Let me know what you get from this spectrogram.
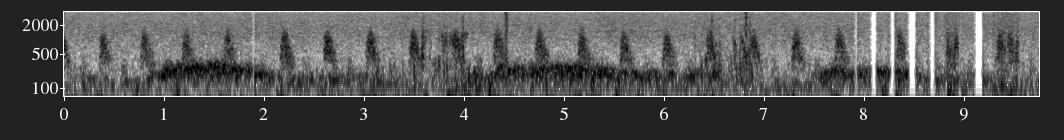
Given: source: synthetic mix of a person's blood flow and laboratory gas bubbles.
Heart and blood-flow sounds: Doppler ultrasound of blood flow; subclavian vein
3.46-3.65 s: bubbles
3.71-4.04 s: bubbles
6.35-6.98 s: bubbles
From the record:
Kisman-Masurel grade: 222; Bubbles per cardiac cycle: several, 3 to 8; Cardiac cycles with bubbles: 10 to 50%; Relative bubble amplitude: moderate (0.250 to 0.450); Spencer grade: 2 (many but less than half of the cardiac periods contain bubble signals, singularly or in groups); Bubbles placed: anywhere in the cardiac cycle

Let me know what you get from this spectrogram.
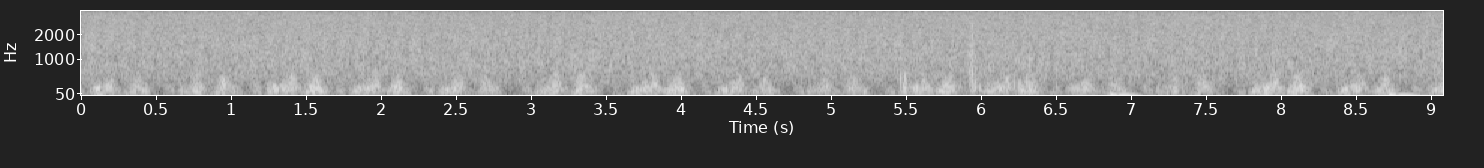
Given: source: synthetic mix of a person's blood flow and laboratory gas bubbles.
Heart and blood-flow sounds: Doppler ultrasound of blood flow; precordium
5.42-5.54 s: bubbles
5.88-6.38 s: bubbles
From the record:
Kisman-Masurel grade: 212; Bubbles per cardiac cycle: several, 3 to 8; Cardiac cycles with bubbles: 1 to 10%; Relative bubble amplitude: moderate (0.250 to 0.450); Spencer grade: 1 (occasional bubble signal discernible with the cardiac motion signal, with majority of cardiac periods free of bubbles); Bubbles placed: anywhere in the cardiac cycle

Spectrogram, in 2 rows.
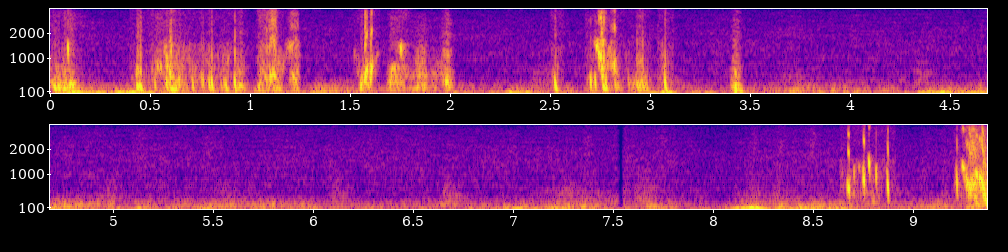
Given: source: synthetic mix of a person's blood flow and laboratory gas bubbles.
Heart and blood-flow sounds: Doppler ultrasound of blood flow; subclavian vein
0.00-0.18 s: bubbles
0.40-0.99 s: bubbles
1.03-1.26 s: bubbles
1.52-2.02 s: bubbles
2.49-2.57 s: bubbles
2.67-3.01 s: bubbles
3.04-3.12 s: bubbles
8.63-8.91 s: bubbles
9.20-9.38 s: bubbles
From the record:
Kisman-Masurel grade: 233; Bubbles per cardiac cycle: several, 3 to 8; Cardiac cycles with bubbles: 50 to 99%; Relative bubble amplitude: loud (0.450 to 0.775); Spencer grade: 3 (all of the cardiac periods contain showers or single bubble signals, but not dominating or overriding the cardiac motion signals); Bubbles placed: anywhere in the cardiac cycle

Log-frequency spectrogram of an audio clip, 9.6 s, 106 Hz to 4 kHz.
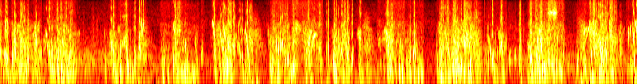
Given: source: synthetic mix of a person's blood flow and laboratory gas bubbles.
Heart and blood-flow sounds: Doppler ultrasound of blood flow; subclavian vein
0.00-1.21 s: bubbles
1.54-2.20 s: bubbles
2.40-3.08 s: bubbles
3.15-3.85 s: bubbles
3.99-4.84 s: bubbles
4.87-5.50 s: bubbles
5.66-6.38 s: bubbles
6.53-7.85 s: bubbles
7.88-8.50 s: bubbles
8.63-9.56 s: bubbles
From the record:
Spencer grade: 4 (maximum detectable bubble signal sounding continuously throughout systole and diastole of every cardiac period, and overriding the amplitude of the normal cardiac signals); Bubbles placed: anywhere in the cardiac cycle

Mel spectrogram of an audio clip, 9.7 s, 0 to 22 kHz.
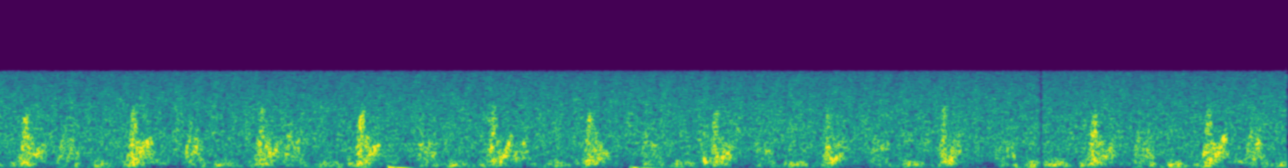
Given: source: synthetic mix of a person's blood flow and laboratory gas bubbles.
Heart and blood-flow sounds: Doppler ultrasound of blood flow; precordium
5.23-5.39 s: bubbles
From the record:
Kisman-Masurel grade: 113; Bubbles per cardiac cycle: 1 to 2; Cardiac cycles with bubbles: 1 to 10%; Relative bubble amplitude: loud (0.450 to 0.775); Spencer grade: 1 (occasional bubble signal discernible with the cardiac motion signal, with majority of cardiac periods free of bubbles); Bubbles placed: anywhere in the cardiac cycle

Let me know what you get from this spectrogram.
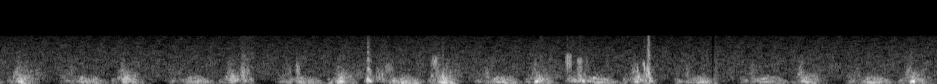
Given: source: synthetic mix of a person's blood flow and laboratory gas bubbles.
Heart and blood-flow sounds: Doppler ultrasound of blood flow; precordium
2.40-2.55 s: bubbles
2.96-3.02 s: bubbles
3.63-3.93 s: bubbles
4.30-4.54 s: bubbles
5.38-5.45 s: bubbles
5.65-5.91 s: bubbles
6.35-6.56 s: bubbles
From the record:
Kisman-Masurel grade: 123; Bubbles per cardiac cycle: 1 to 2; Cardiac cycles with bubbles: 10 to 50%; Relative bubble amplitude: loud (0.450 to 0.775); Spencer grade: 2 (many but less than half of the cardiac periods contain bubble signals, singularly or in groups); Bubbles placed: anywhere in the cardiac cycle

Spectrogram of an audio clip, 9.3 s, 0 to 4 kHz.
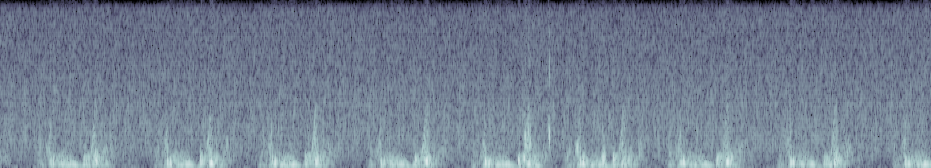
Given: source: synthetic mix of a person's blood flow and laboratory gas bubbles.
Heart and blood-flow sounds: Doppler ultrasound of blood flow; precordium
5.21-5.33 s: bubbles
5.46-5.54 s: bubbles
5.75-5.81 s: bubbles
6.01-6.08 s: bubbles
From the record:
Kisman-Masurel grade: 223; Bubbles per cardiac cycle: several, 3 to 8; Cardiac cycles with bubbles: 10 to 50%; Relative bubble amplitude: loud (0.450 to 0.775); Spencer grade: 2 (many but less than half of the cardiac periods contain bubble signals, singularly or in groups); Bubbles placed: anywhere in the cardiac cycle

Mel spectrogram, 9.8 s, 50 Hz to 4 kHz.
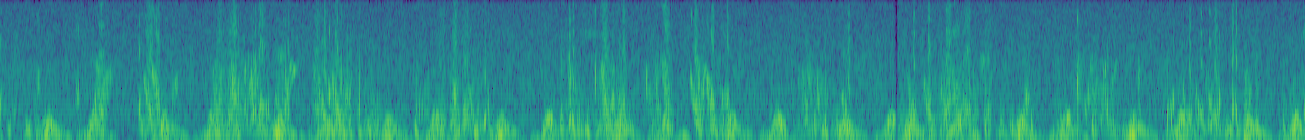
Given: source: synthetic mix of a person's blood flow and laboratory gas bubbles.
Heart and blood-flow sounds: Doppler ultrasound of blood flow; precordium
0.00-0.14 s: bubbles
0.27-0.32 s: bubbles
0.56-0.61 s: bubbles
0.68-0.88 s: bubbles
1.01-1.35 s: bubbles
1.57-2.25 s: bubbles
2.33-2.87 s: bubbles
3.08-3.24 s: bubbles
3.28-3.73 s: bubbles
4.17-5.05 s: bubbles
5.15-5.53 s: bubbles
5.94-6.47 s: bubbles
6.79-7.45 s: bubbles
7.67-7.79 s: bubbles
7.90-8.02 s: bubbles
8.07-8.40 s: bubbles
8.52-8.59 s: bubbles
8.73-9.46 s: bubbles
9.61-9.80 s: bubbles
From the record:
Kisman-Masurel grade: 342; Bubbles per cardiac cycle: rolling drumbeat, 9 or more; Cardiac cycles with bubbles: 100%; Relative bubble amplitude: moderate (0.250 to 0.450); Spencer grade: 3 (all of the cardiac periods contain showers or single bubble signals, but not dominating or overriding the cardiac motion signals); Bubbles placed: anywhere in the cardiac cycle

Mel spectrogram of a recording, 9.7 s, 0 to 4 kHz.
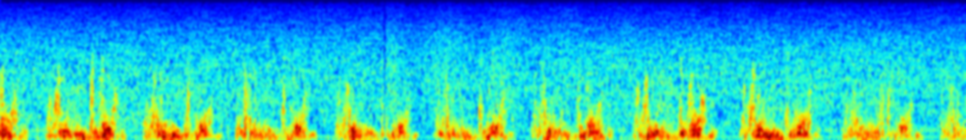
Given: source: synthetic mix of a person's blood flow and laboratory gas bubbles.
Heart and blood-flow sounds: Doppler ultrasound of blood flow; precordium
no bubbles
From the record:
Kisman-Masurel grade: 000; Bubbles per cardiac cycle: 0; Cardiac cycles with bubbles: 0%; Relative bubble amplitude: no bubbles discernible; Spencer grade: 0 (complete lack of bubble signals)

